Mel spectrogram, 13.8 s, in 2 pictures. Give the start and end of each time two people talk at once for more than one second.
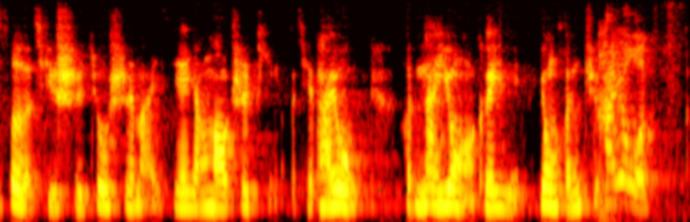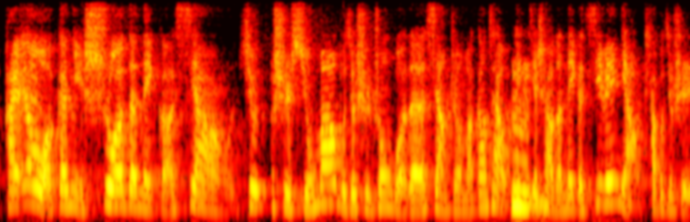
none

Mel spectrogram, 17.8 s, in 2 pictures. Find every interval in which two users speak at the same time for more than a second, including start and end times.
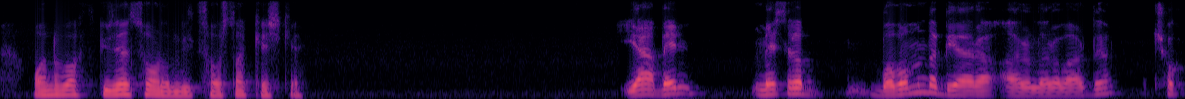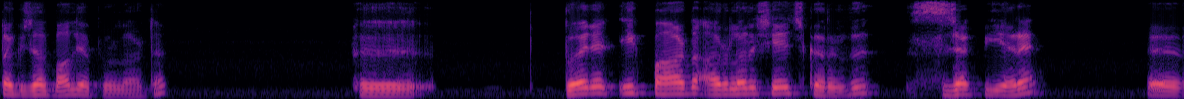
none

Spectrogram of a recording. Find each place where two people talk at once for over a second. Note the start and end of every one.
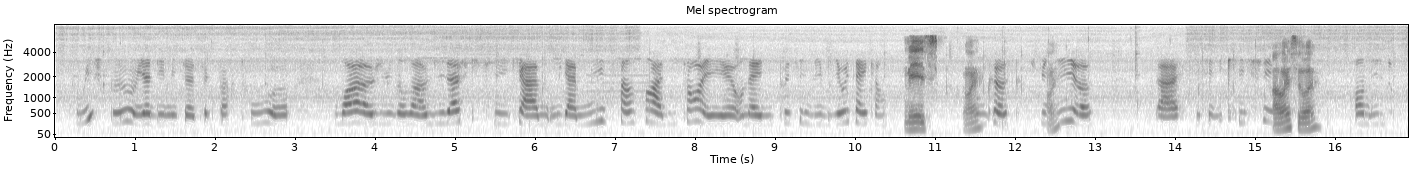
none

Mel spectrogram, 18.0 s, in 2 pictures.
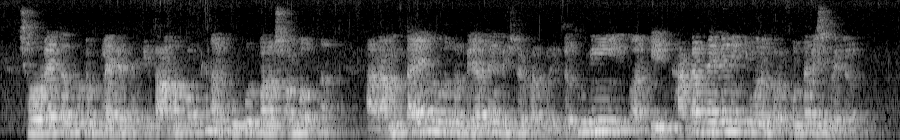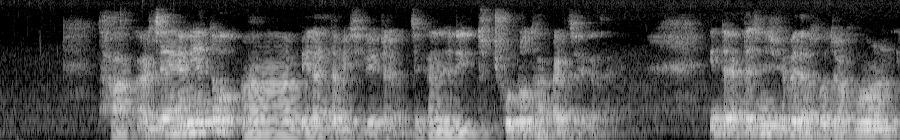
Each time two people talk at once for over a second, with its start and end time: none

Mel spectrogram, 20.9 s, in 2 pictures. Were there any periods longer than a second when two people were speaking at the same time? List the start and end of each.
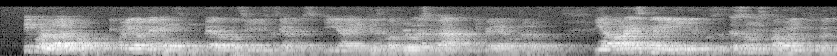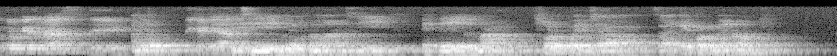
none

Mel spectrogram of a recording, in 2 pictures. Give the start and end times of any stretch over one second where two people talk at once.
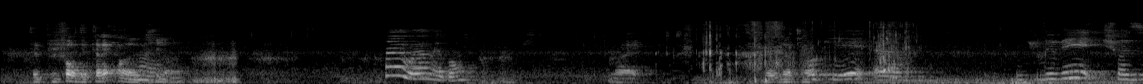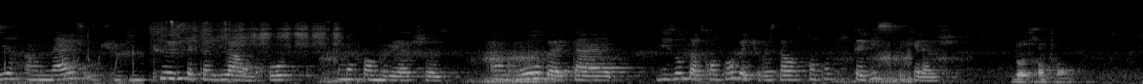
none

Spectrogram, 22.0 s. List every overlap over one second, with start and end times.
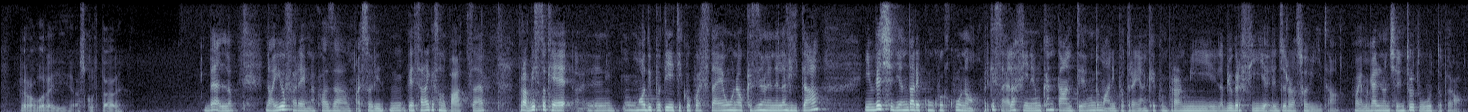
none

